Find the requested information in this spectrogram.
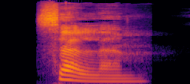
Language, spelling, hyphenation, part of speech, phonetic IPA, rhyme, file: Hungarian, szellem, szel‧lem, noun, [ˈsɛlːɛm], -ɛm, Hu-szellem.ogg
- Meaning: 1. spirit, mentality 2. ghost 3. mind, wit, intellect, reason 4. genius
